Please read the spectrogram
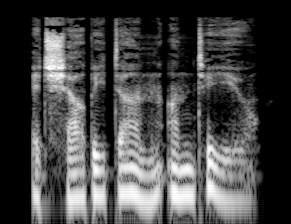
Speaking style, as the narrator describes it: the Spirit whispered

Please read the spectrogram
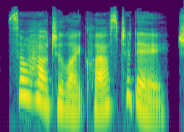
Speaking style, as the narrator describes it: She asked sweetly

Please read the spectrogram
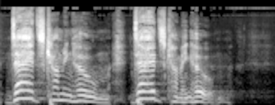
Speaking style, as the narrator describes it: my mother joyfully exclaimed

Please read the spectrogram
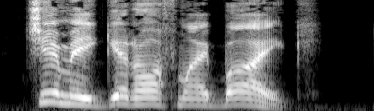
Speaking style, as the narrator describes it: Janie shrieked

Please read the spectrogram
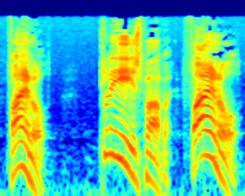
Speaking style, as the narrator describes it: screamed

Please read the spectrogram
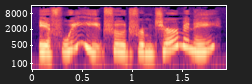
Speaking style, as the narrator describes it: Taylor practically shouted

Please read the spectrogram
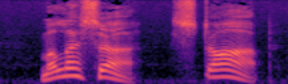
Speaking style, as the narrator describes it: She called out

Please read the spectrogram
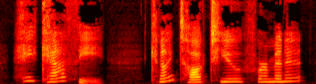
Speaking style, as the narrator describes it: a voice from behind me timidly asked

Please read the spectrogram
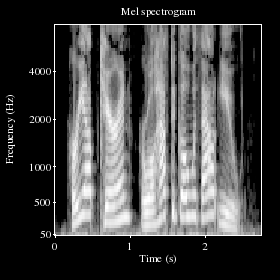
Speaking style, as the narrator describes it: Jim shouted to me

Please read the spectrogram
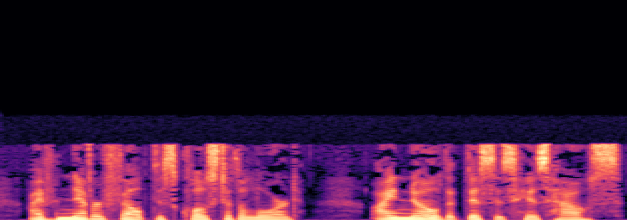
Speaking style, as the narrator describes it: Walking reverently beside her father, she whispered

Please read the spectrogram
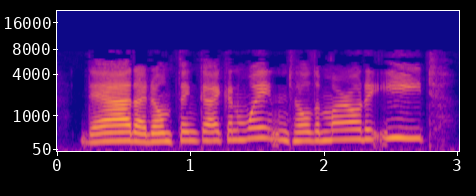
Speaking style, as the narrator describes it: moaned

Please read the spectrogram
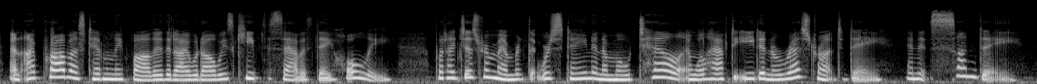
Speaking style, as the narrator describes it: Lara sobbed

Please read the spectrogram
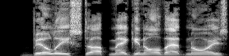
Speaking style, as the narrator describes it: Taylor yelled

